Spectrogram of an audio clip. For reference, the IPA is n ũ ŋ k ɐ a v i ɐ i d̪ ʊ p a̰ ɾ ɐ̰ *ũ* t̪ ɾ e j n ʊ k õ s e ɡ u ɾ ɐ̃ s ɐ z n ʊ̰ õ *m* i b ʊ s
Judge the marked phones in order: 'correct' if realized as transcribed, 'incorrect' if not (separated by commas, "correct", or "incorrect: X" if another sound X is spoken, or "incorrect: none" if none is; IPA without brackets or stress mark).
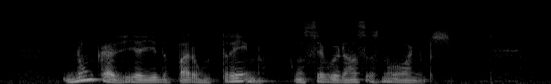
correct, incorrect: n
